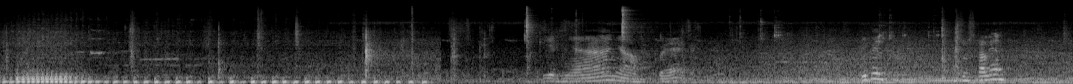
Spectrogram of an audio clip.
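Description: A motorcycle engine idles and revs close by with a steady pulsing rumble for the first few seconds, then cuts out, leaving voices speaking over faint background noise.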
